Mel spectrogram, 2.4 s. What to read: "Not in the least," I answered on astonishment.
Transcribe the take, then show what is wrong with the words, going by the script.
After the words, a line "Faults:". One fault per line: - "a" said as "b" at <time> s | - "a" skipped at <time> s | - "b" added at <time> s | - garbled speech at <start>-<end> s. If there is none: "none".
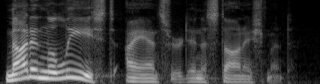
"Not in the least," I answered in astonishment.
Faults:
- "on" said as "in" at 1.4 s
